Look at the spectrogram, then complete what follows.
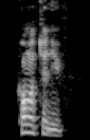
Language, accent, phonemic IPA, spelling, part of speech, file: French, Canada, /kɔ̃t.ny/, contenus, noun / verb, LL-Q150 (fra)-contenus.wav
- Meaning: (noun) plural of contenu; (verb) masculine plural of contenu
